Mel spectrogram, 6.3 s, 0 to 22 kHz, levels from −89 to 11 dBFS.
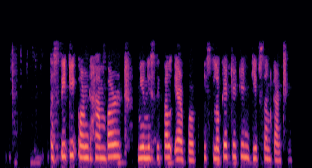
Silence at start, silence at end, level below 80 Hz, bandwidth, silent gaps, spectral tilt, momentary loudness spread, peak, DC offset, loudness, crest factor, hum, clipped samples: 1 s; 0.55 s; -62 dBFS; 8 kHz; 4.02-4.06 s; -4.5 dB/octave; 9 LU; -2 dBFS; under 0.1%; -19 LUFS; 18 dB; none; under 0.1%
